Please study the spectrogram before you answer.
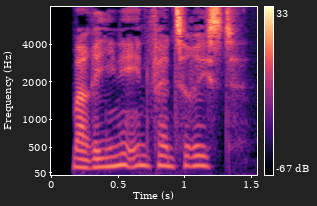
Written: marineinfanterist

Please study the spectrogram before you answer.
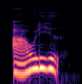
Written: arvelighed

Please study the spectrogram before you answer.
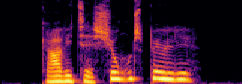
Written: gravitationsbølge

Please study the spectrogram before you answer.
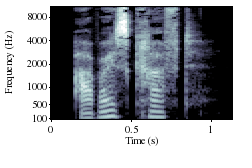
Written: arbejdskraft

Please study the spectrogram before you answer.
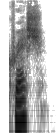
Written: crash

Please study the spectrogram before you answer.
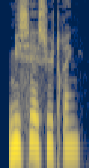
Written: mishagsytring

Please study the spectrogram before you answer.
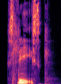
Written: slesk

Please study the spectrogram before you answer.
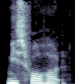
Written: MISFORHOLDET

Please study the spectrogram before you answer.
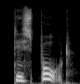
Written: despot

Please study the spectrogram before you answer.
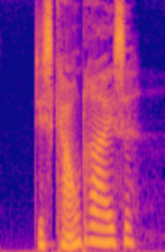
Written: discountrejse

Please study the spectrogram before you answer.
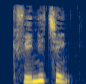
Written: kvindeting

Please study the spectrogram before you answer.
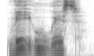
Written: VUS

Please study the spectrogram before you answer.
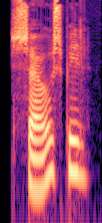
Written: sørgespil

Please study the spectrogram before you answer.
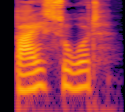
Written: begsort

